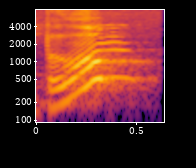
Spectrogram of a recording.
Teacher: the boom with a rising intonation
